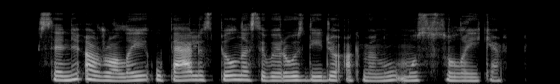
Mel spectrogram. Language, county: Lithuanian, Klaipėda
